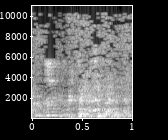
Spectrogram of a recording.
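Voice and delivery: short high laugh; real amused chuckle. Real, not acted. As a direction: laugh at yourself. Laughing about his singing.

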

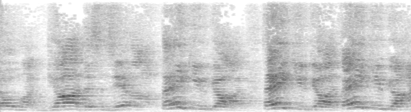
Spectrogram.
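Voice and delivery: loud, high joyful thanks; shouting to God while driving down the road; shouting praise. Retold or imitated. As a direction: cry out thanks to God at full voice. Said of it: "I was shouting going down the road".

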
